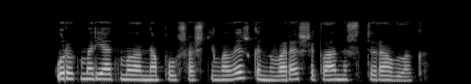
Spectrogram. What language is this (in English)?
Mari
